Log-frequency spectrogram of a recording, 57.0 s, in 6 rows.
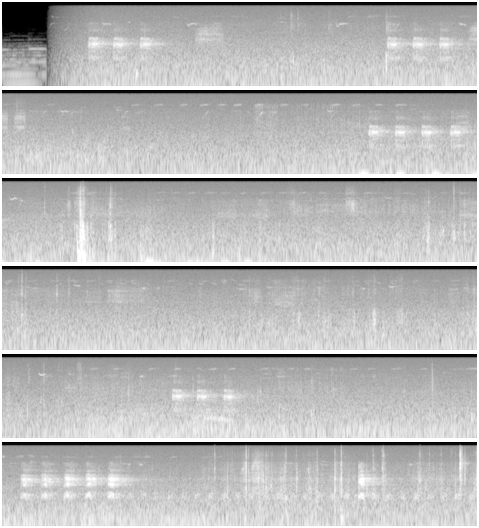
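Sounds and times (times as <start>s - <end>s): twigs snapping underfoot: 51.8s - 57.0s.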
